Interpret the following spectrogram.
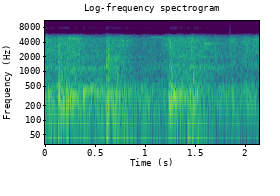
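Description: Two boxers sparring in a ring: a few sharp thuds of gloved punches and feet landing on the canvas, over a low rattling rumble of the ring floor.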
